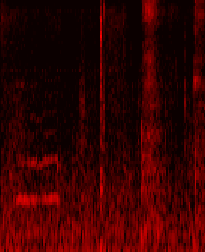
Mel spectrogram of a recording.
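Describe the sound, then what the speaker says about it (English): A house cat gives one short, faint meow near the start in a quiet indoor room. A few small clicks and rustles follow, with no talking. "that's the cat, by the way."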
